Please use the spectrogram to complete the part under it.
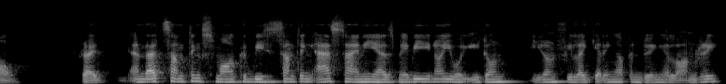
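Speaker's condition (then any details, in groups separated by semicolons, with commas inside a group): No condition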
